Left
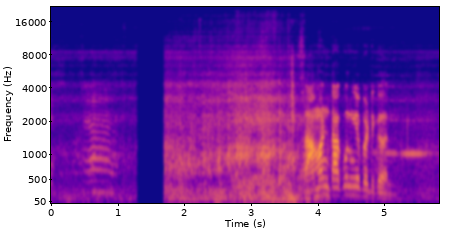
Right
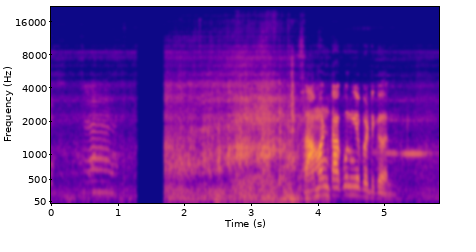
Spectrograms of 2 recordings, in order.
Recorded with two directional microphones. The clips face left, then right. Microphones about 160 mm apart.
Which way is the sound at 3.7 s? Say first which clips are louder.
Even; 10° left (ahead or behind).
